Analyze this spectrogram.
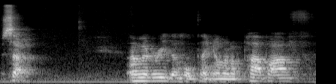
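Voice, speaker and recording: A man's fairly high voice with an American accent and ordinary pitch variation, amid audible room echo and noticeable background noise. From Texas. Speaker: preacher. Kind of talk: sermon. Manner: halting.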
